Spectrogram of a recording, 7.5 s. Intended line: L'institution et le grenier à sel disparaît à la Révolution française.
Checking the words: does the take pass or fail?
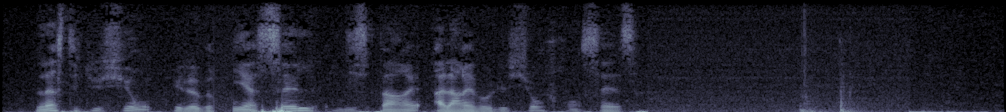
pass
